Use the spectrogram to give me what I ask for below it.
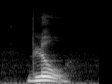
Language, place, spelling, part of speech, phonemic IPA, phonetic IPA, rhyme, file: Swedish, Gotland, blå, adjective, /bloː/, [bl̪oə̯], -oː, Sv-blå.ogg
- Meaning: 1. blue 2. of or pertaining to conservatives or liberals in European politics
